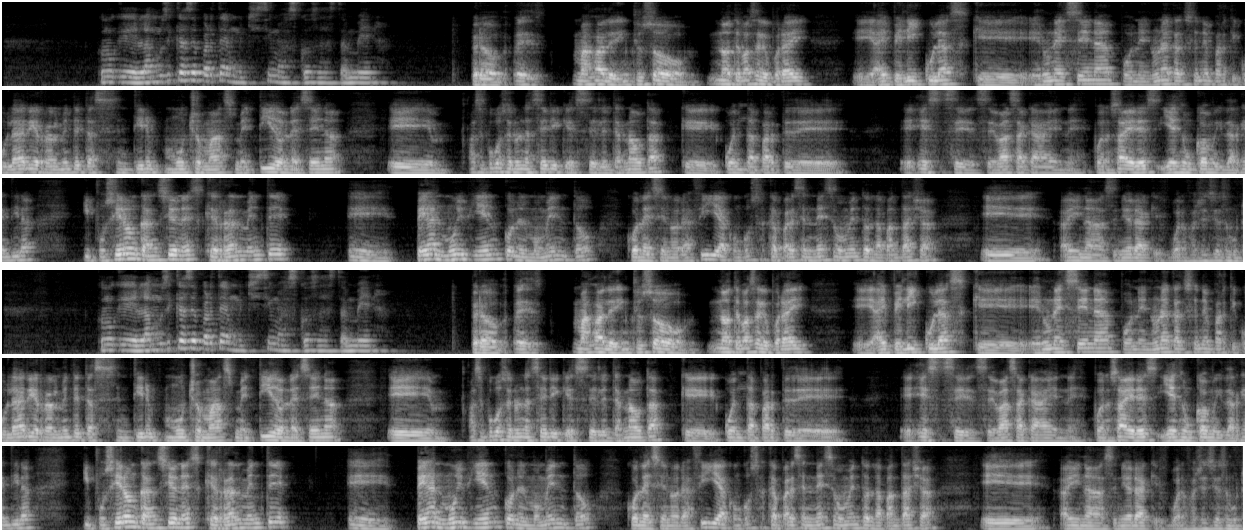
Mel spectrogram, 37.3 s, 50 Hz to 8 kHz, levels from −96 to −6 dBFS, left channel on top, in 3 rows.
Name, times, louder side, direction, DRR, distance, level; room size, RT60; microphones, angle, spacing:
voice 1, 1.0-4.0 19.8-20.1, right 2 dB, 40° right, 0.7 m, -35 dB
voice 2, 4.7-5.4 5.7-8.0 8.5-15.8 16.3-20.8 21.4-25.1 25.7-27.7 28.3-28.7 29.0-30.8 31.1-34.2 34.6-37.2, right 1 dB, 85° right, 2.7 m, -30 dB
11.5 x 3.8 x 2.5 m
head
